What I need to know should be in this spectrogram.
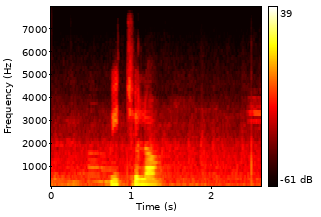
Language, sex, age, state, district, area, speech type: Hindi, female, 18-30, Madhya Pradesh, Harda, urban, read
